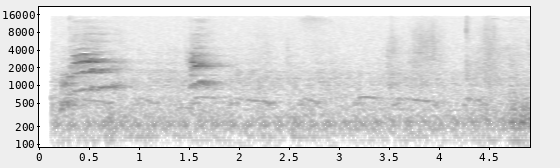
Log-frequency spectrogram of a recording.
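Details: Chartreux cat meowing in the morning: two short, soft meows about a second apart, followed by a quiet background with faint room noise.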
